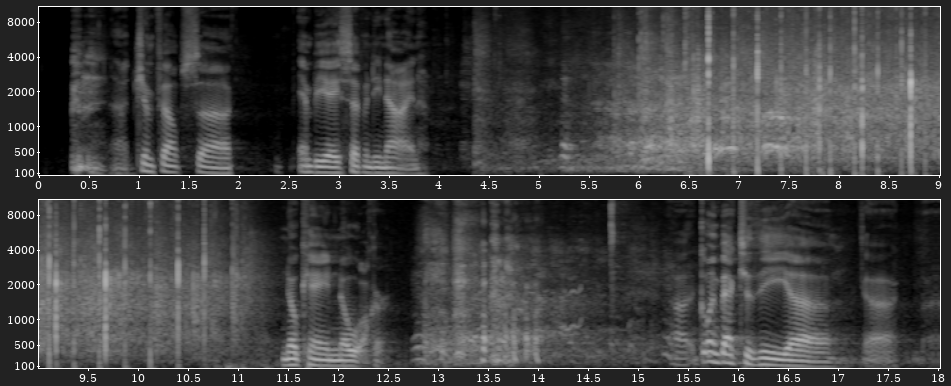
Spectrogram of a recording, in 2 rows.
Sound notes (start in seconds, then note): 0.4 cough; 5.0 laugh; 5.7 applause; 12.8 laugh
